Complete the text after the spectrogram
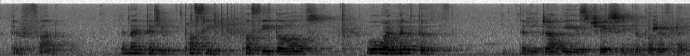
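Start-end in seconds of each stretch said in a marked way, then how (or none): none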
